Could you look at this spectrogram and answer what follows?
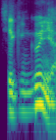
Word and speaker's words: Chikungunya: All right, here's the pronunciation. Mhm. Chikungunya.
